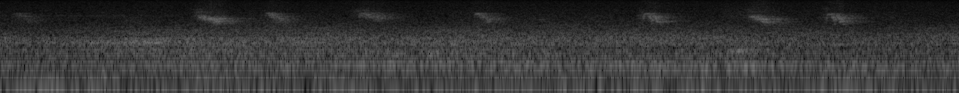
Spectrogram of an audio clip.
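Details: Swallow at a house where the birds seek a nest, giving short high chirps about every half second in an even series, against a constant broad hiss.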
